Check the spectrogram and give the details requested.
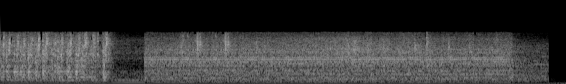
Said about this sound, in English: Just a moment, please. I'll print the bill for you.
